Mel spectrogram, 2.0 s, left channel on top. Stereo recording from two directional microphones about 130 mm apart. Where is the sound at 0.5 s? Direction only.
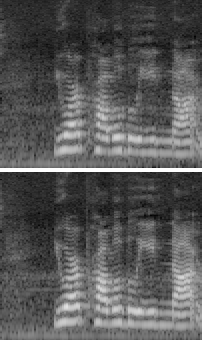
40° right (ahead or behind).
